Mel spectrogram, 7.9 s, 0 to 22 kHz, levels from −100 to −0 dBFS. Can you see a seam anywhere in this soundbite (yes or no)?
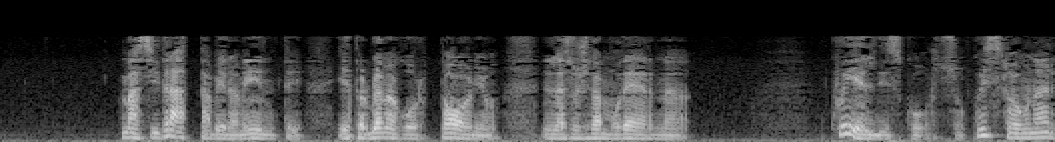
no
